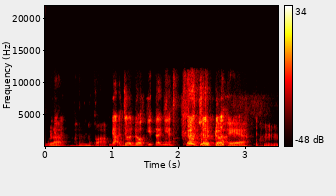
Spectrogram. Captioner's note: laughs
